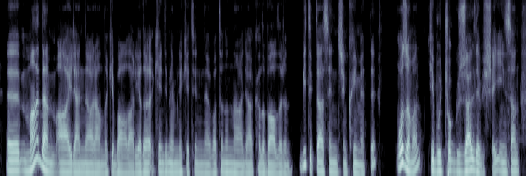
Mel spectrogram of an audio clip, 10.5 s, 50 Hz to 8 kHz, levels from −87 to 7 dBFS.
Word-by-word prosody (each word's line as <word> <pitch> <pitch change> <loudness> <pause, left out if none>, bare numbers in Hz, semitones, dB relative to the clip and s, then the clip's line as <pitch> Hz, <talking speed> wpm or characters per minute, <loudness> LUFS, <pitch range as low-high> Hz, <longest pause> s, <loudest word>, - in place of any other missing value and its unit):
eee, 120 0 +6
madem 120 - +4
ailenle 105 -1 0
arandaki 100 +1 -2
bağlar 95 -1 -3
ya 100 0 -1
da 105 0 +1
kendi 110 0 -3
memleketinle, 100 -1 -4
vatanınla 105 -1 -2
alakalı 100 +1 -4
bağların 95 0 -2 0.2
bir 185 +4 -1
tık - - -5
daha 115 -2 +3
senin 110 0 -2
için 100 0 -5
kıymetli. 100 - -4 0.4
O 185 +6 +8
zaman, 135 - +3
ki 125 -3 +1
bu 115 -2 +2
çok 120 -1 0
güzel 125 +4 +5
de 110 -5 +2
bir - - -10
şey 105 +5 -4
insan 110 0 0
105 Hz, 160 wpm, -20 LUFS, 100-115 Hz, 0.4 s, O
